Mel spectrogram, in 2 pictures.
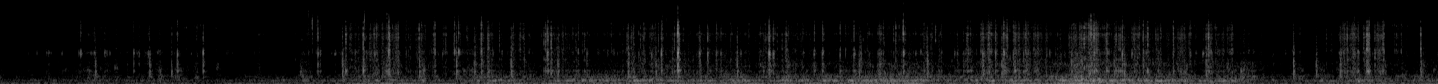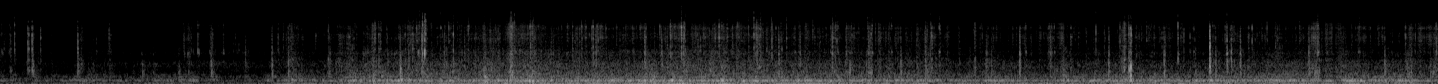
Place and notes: recorded with contact microphones. found object: piece of cardboard in wind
